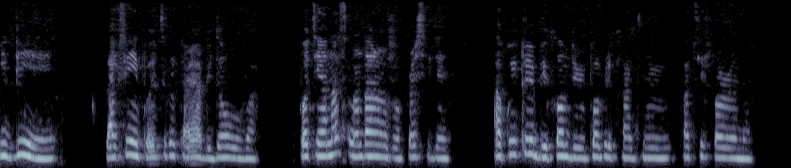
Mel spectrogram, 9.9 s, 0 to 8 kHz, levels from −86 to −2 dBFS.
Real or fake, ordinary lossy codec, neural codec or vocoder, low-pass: real; none; none; none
